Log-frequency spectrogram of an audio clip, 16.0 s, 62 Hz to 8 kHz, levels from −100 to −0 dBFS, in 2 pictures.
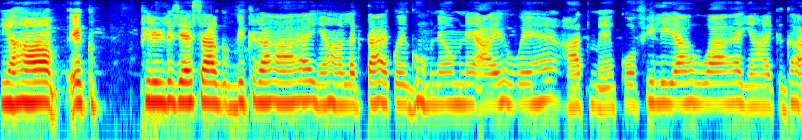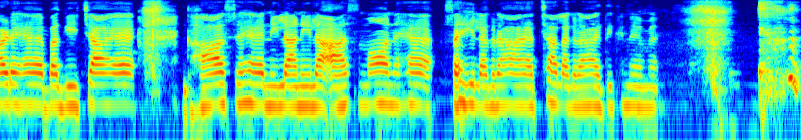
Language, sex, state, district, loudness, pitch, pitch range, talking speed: Hindi, female, Bihar, Samastipur, -20 LUFS, 215 Hz, 205-225 Hz, 160 wpm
